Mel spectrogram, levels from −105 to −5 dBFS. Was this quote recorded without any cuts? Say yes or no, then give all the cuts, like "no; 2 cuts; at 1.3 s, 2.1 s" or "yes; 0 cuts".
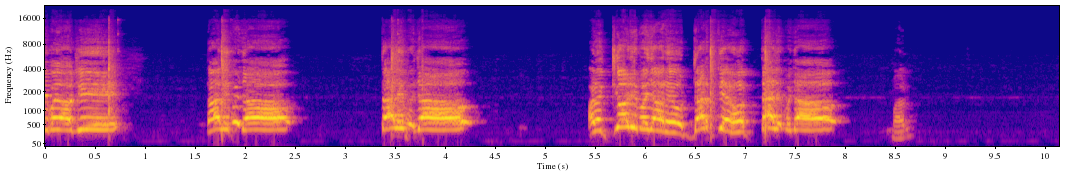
yes; 0 cuts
